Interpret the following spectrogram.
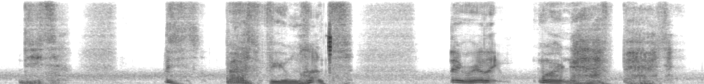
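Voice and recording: A man uses a cartoonish character voice at a medium pitch with a husky, rough edge and vocal fry. His tone is fairly bright, his pace slow and his intonation lively.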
